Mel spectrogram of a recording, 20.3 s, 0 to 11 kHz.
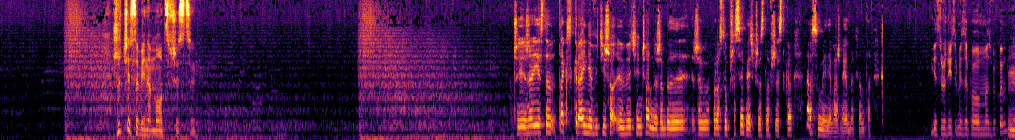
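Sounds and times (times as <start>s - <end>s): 
distant thunder-like explosion booms: 1.2s - 11.1s
speech: 2.3s - 4.1s, 10.3s - 17.7s, 18.6s - 20.3s.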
